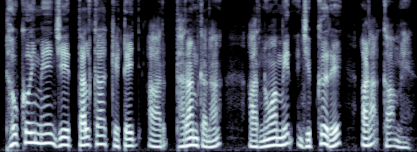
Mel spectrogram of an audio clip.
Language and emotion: Santali, neutral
